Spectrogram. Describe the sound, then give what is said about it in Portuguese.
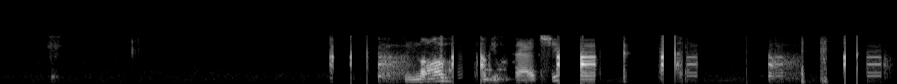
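Mobile phone keypad tones beep in a quick, irregular string of short, bright blips as someone taps numbers on a cell phone during a call. A couple of faint clicks come first, followed by a dense, fairly loud run of tones. “Gente, tem alguém digitando, não dá para ouvir.”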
